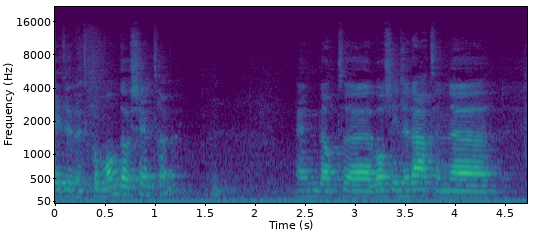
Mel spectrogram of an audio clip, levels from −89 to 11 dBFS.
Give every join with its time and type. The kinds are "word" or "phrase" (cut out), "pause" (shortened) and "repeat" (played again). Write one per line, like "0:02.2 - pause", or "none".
none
